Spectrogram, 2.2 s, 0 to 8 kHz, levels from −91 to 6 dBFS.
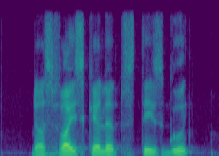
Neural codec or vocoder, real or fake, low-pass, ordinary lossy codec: codec, 16 kHz, 8 kbps, FunCodec, trained on Chinese and English, 25 frames a second; fake; 7.2 kHz; none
